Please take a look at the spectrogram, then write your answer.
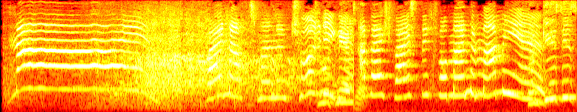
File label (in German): Maedchen Junge; Stimmproben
